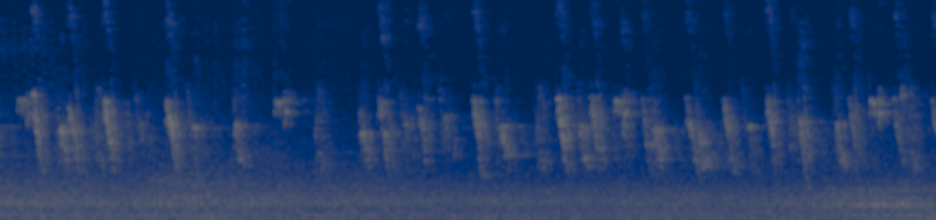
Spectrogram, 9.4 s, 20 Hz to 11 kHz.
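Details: On 6 April, a great tit repeats bright, high notes in tight pairs and triplets, each phrase sliding down in pitch, with rhythmic pulses over a faint hissing background.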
